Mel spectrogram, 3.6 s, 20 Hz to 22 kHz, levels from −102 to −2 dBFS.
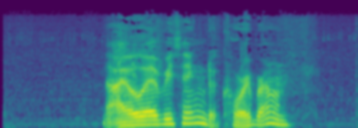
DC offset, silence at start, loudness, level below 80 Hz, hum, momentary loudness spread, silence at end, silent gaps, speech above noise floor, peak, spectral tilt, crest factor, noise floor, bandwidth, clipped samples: under 0.1%; 1.05 s; -12 LUFS; -50 dBFS; none; 11 LU; 0.7 s; none; 43 dB; 0 dBFS; -7 dB/octave; 14 dB; -55 dBFS; 14 kHz; under 0.1%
